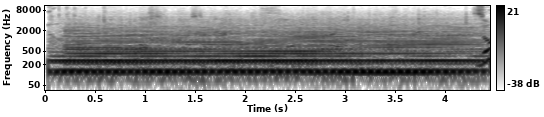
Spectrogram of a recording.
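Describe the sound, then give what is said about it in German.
The engine of the cruise ship Queen Mary 2, arriving in Hamburg harbour for the first time in summer 2004, drones steadily and loudly: a deep rumbling hum with a pulsing throb and layered low tones, continuous throughout with no talking. “Im Sommer 2004 läuft die Queen Mary II zum ersten Mal Hamburg an.”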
